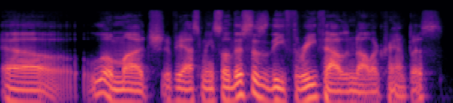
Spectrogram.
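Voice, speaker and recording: A man's voice: low voice, normal speed, creaky, darkish tone, dry recording, studio quality. A man co-hosting a casual podcast, chatting, joking and reading prices aloud as he browses online shops. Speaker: podcast co-host.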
